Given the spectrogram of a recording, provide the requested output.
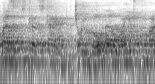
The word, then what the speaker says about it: Boehner: I was like, I don't know, what is this guy, John Boner, why are you talking about it? He's like, Boehner. I was like, that's not how it's spelled, that's Boner.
